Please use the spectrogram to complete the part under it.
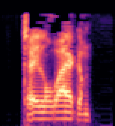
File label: "tail-wagging", English; adjectives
